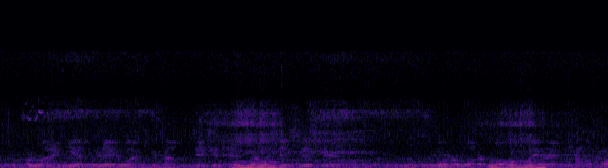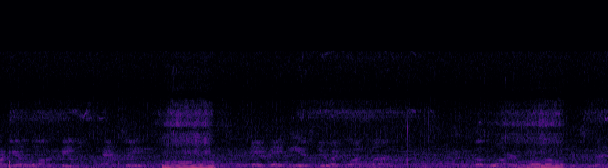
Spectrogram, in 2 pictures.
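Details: A puggle named Stanley snoring indoors: low rasping snores recur every few seconds, each a brief rough rumble with a nasal whistle, separated by quieter breathing over steady background hiss.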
